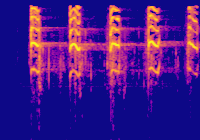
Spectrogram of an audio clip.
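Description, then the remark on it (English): A dolphin repeats short, high-pitched squeaky tones in a rhythm called a dribble, five evenly spaced chirps in a steady rhythm, each with a quick rising and falling pitch, over a low background rumble. “It's just a bunch of short tones that go on and on until we ask him to stop.”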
